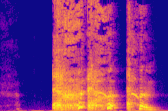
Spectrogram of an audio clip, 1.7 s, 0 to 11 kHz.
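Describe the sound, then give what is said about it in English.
Three harsh, barking coughs in quick succession, loud, with a rough, croupy rasp and no talking around them. “Seriously, you guys, this is like this cough is so nasty. I'm like a croupy 5-year-old.”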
